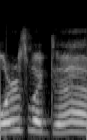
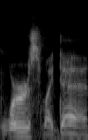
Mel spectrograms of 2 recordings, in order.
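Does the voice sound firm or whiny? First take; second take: whiny; firm. First: It is said in a whiny, complaining voice. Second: It is said in a firm, non-whiny voice. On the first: The character sounds weak and pathetic. The speaker calls it wrong. "It's like he whines through the entire game" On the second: The character sounds determined. The speaker calls it right. "he could have made it like"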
